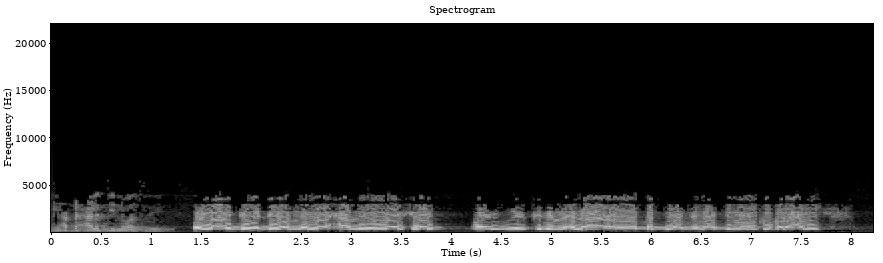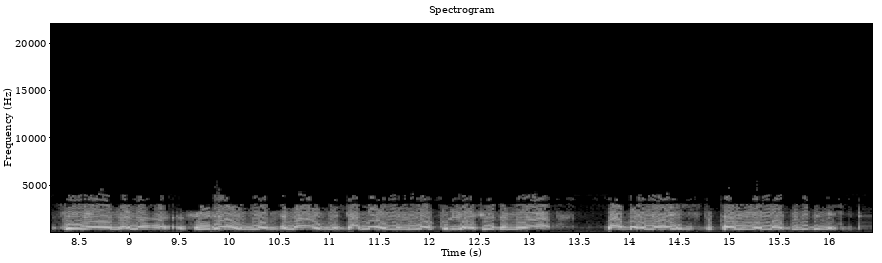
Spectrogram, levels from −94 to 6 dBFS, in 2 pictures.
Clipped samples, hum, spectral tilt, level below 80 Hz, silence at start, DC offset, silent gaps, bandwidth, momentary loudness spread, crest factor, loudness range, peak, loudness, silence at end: under 0.1%; none; -2 dB/octave; -72 dBFS; 0 s; under 0.1%; none; 4.3 kHz; 10 LU; 18 dB; 4 LU; -8 dBFS; -26 LUFS; 0.15 s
